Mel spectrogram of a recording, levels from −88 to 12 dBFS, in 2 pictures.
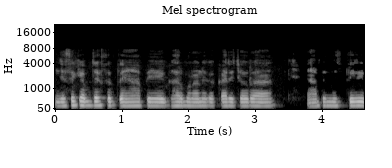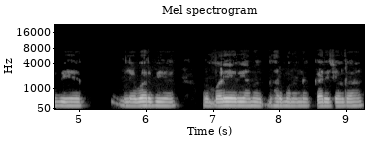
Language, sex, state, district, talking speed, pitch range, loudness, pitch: Hindi, male, Bihar, Jahanabad, 225 wpm, 140-145 Hz, -22 LUFS, 140 Hz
